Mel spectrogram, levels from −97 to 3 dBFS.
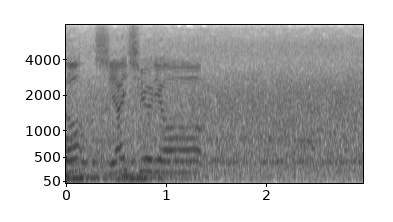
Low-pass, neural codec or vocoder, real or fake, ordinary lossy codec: none; none; real; none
